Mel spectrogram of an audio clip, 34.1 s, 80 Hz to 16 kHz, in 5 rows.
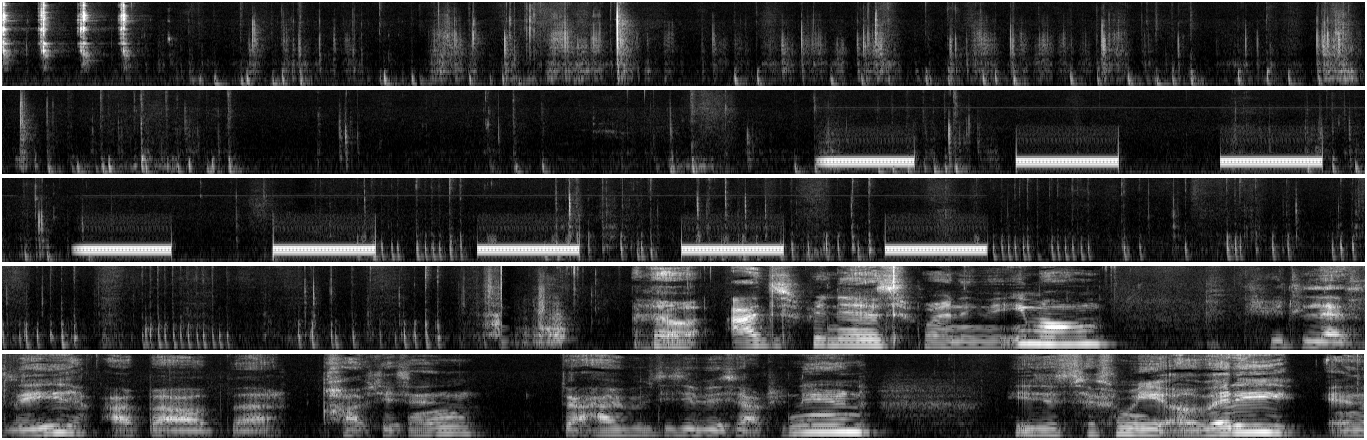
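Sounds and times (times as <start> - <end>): telephone busy signal beeps: 10.9 - 13.4, 14.0 - 18.6
computer keyboard typing: 15.3 - 19.4.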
